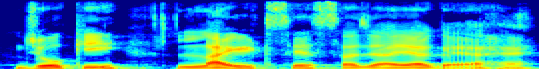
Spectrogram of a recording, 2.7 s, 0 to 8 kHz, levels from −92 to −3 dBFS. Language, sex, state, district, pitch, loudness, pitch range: Hindi, male, Jharkhand, Ranchi, 115 Hz, -23 LUFS, 105-150 Hz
